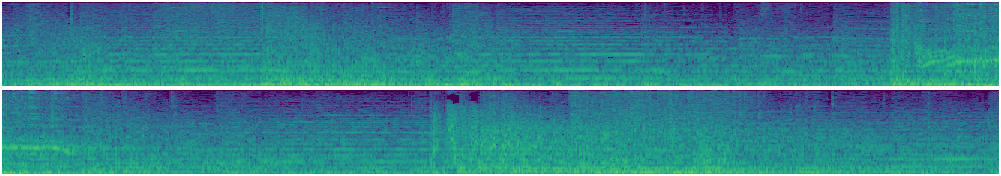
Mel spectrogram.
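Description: Two shell explosions in a film battle scene, the first about halfway through and the second near three-quarters of the way, each a noisy blast lasting a second or so. Film score music runs under them.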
